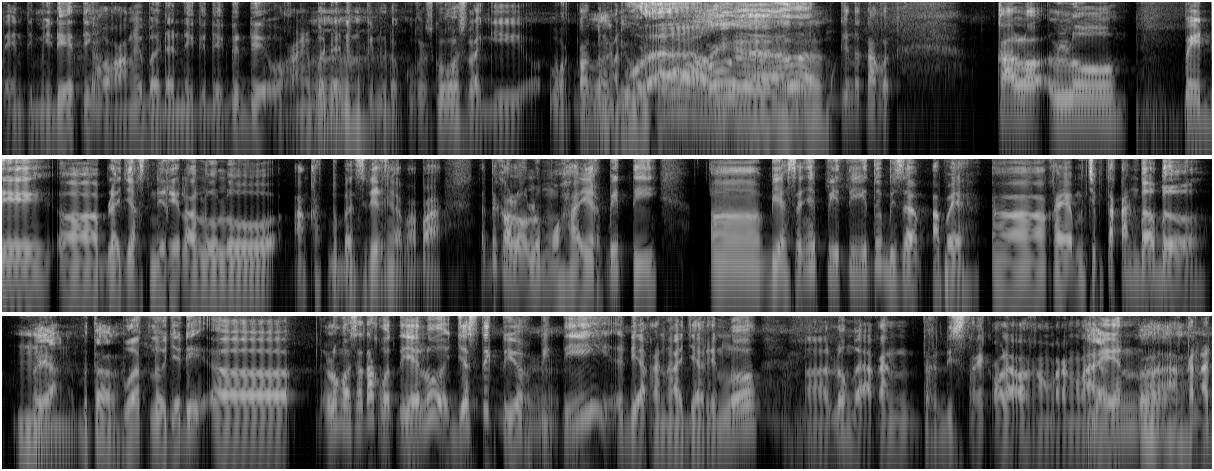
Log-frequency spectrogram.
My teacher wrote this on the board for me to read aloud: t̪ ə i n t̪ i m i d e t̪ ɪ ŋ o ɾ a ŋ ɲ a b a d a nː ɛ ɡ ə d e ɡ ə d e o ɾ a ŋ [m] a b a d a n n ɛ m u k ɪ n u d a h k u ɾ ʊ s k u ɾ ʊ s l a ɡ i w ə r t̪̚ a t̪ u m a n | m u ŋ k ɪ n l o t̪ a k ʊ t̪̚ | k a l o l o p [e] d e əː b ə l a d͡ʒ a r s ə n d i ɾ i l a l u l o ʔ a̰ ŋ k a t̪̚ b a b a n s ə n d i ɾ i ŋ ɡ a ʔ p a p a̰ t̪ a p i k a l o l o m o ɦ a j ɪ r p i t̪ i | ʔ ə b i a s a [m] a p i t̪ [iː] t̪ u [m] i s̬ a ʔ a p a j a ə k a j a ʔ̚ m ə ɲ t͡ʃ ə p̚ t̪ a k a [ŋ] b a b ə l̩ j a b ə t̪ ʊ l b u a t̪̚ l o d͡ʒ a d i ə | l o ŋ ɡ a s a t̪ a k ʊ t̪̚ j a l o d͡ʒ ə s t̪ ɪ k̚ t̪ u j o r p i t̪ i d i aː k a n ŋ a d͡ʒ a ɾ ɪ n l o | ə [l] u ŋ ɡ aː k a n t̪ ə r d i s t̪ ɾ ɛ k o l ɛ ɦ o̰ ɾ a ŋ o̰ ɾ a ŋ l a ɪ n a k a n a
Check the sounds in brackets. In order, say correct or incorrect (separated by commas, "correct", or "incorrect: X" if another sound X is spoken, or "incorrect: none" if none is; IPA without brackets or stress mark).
incorrect: ɲ, correct, incorrect: ɲ, correct, incorrect: b, incorrect: n, correct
